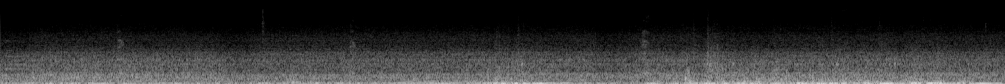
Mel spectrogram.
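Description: Steady road and engine rumble inside a moving car's cabin, swelling a little about halfway through and again near the end.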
